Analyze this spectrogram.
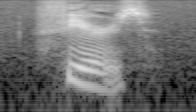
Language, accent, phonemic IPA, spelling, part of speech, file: English, US, /fɪɹz/, fears, noun / verb, En-us-fears.ogg
- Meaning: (noun) plural of fear; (verb) third-person singular simple present indicative of fear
